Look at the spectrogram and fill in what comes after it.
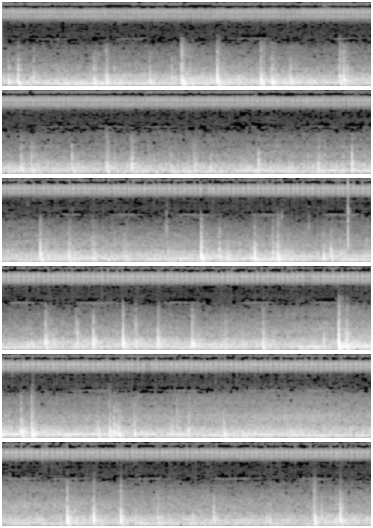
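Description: Distant aerial fireworks display: many sharp bangs of shells bursting at irregular intervals, some in quick clusters, over a continuous low rumble of booms.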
